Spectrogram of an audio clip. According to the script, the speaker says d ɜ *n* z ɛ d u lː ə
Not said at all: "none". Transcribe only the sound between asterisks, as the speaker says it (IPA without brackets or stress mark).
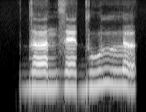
n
